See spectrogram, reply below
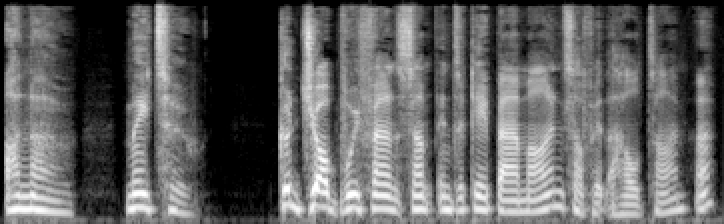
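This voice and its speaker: A man's voice: fairly high pitch, moderate pace, dry recording, clean studio sound, pitched above the performer's own voice, natural voice. A male narrator voicing an anxious, sheepish young man who talks earnestly. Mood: worried. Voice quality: earnest, worried.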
